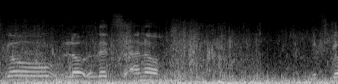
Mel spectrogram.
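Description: A motorboat engine drones steadily under wind and splashing water on an open boat ride, with people talking over it near the start.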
